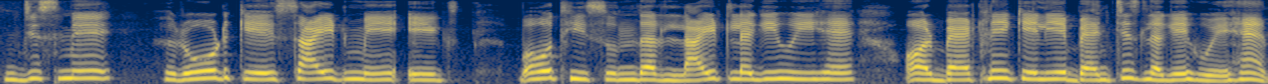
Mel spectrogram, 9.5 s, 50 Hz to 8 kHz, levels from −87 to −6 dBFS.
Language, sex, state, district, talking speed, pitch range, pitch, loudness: Hindi, female, Himachal Pradesh, Shimla, 130 wpm, 215-250 Hz, 230 Hz, -14 LUFS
